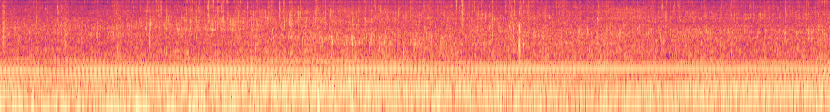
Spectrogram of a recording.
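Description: Water trickling and pouring into a backyard fish pond, with a steady low hum underneath.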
